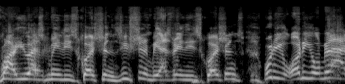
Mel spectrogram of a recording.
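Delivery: angry, mad, scolding rebuke. Retelling the older sister's reaction to being asked what a jockstrap is, mock-angry scolding. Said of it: "she got all mad".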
